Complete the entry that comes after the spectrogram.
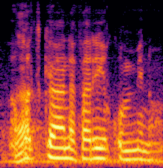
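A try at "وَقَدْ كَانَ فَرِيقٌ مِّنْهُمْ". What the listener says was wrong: المواضع الغنن كلها رايحه، حاول انك تعتني فيها والمدود نفس الكلام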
